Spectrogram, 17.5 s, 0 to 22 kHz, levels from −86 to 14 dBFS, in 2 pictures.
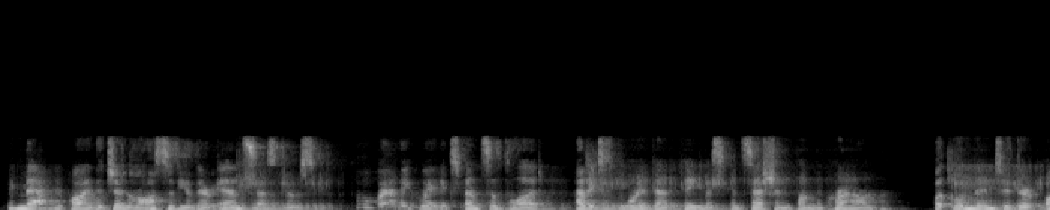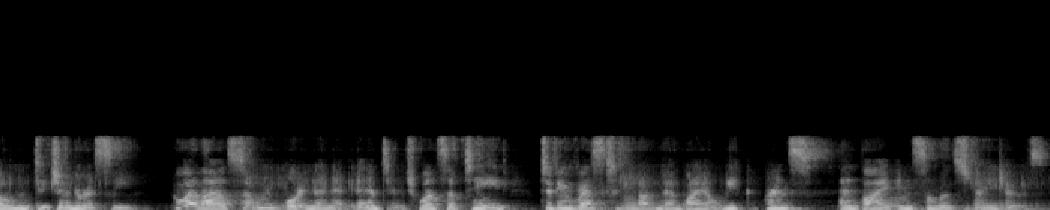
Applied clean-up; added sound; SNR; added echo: neural mask model DeepFilterNet 3.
